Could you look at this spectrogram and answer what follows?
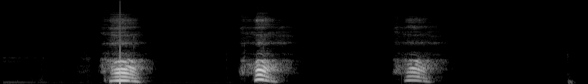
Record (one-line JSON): {"exhalation_length": "5.9 s", "exhalation_amplitude": 19911, "exhalation_signal_mean_std_ratio": 0.26, "survey_phase": "beta (2021-08-13 to 2022-03-07)", "age": "45-64", "gender": "Male", "wearing_mask": "No", "symptom_none": true, "smoker_status": "Ex-smoker", "respiratory_condition_asthma": true, "respiratory_condition_other": true, "recruitment_source": "REACT", "submission_delay": "1 day", "covid_test_result": "Negative", "covid_test_method": "RT-qPCR", "influenza_a_test_result": "Unknown/Void", "influenza_b_test_result": "Unknown/Void"}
